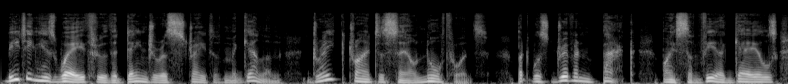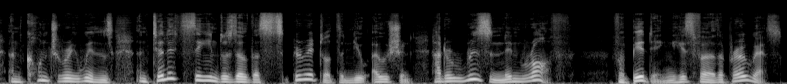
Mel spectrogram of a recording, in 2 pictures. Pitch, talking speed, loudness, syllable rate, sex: 125 Hz, 165 wpm, -20 LUFS, 4.7 syllables/s, male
